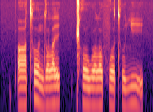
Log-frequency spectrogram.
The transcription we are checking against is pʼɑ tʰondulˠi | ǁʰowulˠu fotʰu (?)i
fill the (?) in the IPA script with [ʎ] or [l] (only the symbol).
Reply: ʎ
